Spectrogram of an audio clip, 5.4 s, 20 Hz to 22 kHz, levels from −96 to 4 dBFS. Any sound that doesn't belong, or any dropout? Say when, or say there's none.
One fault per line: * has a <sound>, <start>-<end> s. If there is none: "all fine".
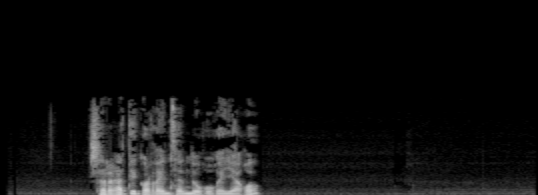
all fine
